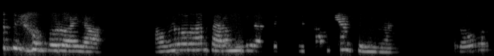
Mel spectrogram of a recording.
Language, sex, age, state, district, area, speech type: Tamil, female, 18-30, Tamil Nadu, Madurai, urban, conversation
